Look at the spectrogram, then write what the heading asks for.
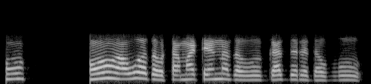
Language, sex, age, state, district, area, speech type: Kannada, female, 45-60, Karnataka, Gadag, rural, conversation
